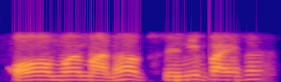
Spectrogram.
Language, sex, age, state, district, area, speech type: Assamese, male, 30-45, Assam, Nagaon, rural, conversation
